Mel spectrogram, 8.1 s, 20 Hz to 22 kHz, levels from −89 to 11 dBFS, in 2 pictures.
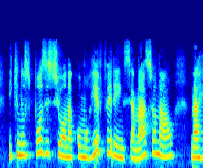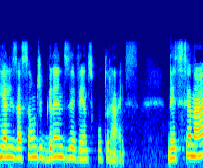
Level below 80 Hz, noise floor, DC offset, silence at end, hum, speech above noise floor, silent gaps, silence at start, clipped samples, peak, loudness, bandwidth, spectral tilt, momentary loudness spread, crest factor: -62 dBFS; -54 dBFS; under 0.1%; 0 s; none; 33 dB; none; 0.2 s; under 0.1%; -4 dBFS; -22 LUFS; 9.4 kHz; -5 dB/octave; 10 LU; 18 dB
